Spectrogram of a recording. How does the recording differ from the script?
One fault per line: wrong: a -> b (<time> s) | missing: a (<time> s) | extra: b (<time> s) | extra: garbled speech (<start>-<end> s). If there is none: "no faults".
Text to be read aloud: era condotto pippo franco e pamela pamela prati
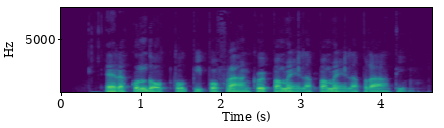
no faults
